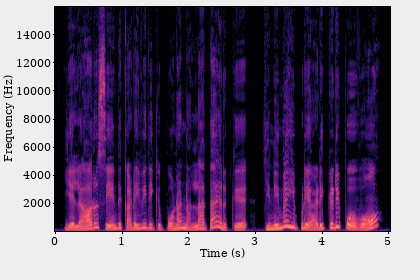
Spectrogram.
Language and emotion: Tamil, happy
